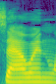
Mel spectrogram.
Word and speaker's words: Samhain: I only found out that it's pronounced Samhain like, I don't know, a year ago.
